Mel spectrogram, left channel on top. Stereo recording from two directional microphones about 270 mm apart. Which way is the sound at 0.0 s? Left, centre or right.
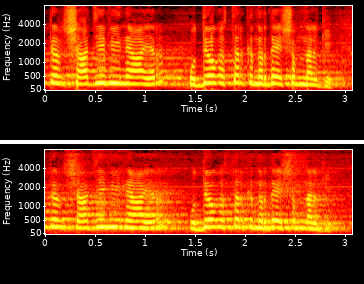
Left.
